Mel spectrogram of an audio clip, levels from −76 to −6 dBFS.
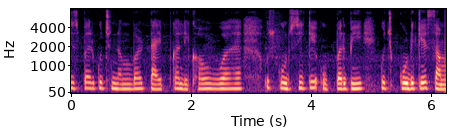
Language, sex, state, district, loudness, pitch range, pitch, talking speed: Hindi, female, Bihar, West Champaran, -18 LUFS, 180-200 Hz, 185 Hz, 175 wpm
